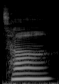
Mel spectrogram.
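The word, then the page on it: ca: tone 2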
